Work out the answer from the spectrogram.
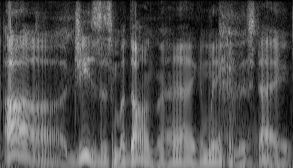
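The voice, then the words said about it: Bad put-on Italian accent. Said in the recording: “The bad accent ... Anytime I try to attempt Italian, Italians put their hands to their ears”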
